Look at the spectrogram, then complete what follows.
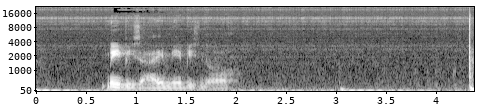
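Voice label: "maybees", slang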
